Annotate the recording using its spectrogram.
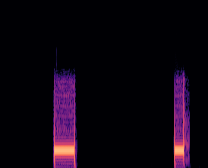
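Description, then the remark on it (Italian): Two electronic telephone busy-signal beeps as a radio host tries to put a caller through, steady single-pitch tones each lasting a fraction of a second with a pause between, clear and fairly loud with no talking. “Ma non so come fare entrare questa persona che sta cercando di entrare perché sento un tu tu tu.”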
